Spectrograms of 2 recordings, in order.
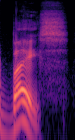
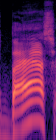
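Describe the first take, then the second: First: "Bass" rhyming with face; "Bass" sounding just like "base"; musical pronunciation. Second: "Bass" rhyming with pass; "Bass" with the a of "cat"; fish pronunciation. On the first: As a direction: say "Bass" like the vocal range, long a. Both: Shown as a demonstration. Unsure how name is pronounced.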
